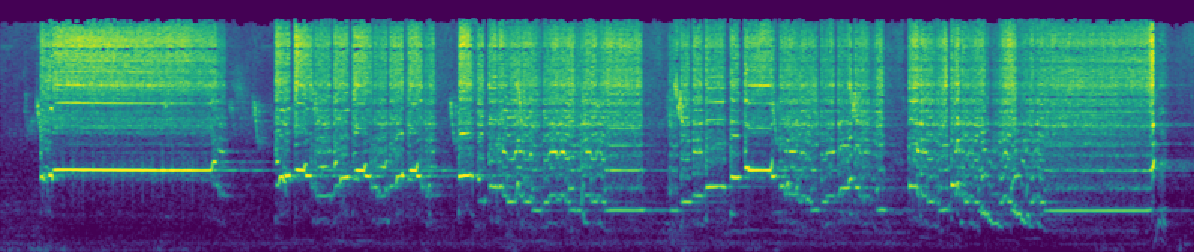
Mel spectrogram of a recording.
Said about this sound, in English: Bon, je vais vous présenter, on appelle ça le wombere. C'est une flûte à pentatonique, quatre trous. C'est pour les bergers, parce que moi, je suis un berger.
